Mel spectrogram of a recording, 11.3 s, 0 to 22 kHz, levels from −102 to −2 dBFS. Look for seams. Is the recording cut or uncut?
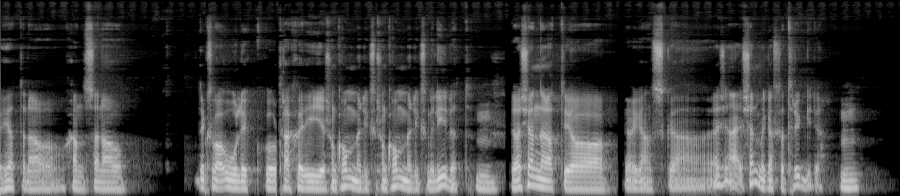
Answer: cut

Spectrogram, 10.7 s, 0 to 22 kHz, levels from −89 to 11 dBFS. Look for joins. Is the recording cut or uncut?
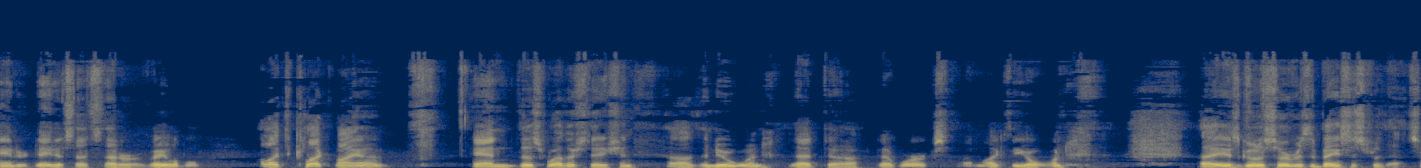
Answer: uncut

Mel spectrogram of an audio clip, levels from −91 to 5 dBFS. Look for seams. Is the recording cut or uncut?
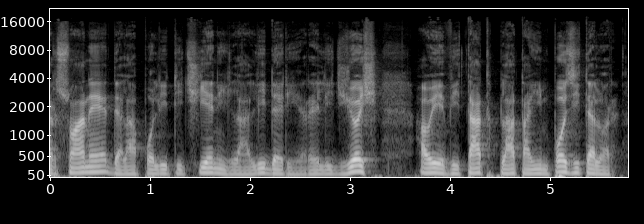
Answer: uncut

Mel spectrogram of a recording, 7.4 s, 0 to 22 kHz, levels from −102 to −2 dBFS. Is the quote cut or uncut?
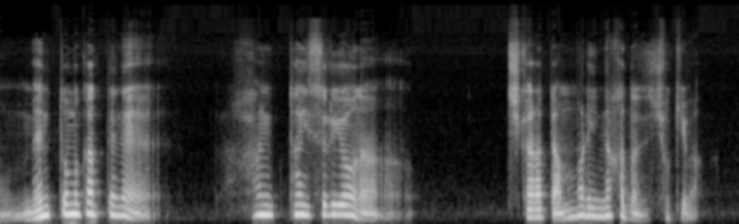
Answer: uncut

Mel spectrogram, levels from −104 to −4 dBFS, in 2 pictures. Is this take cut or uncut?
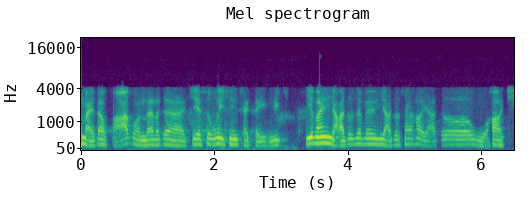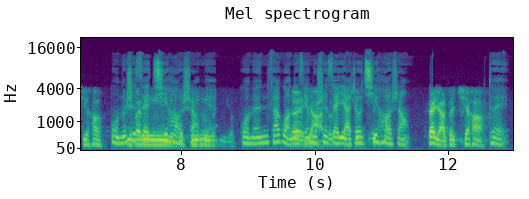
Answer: cut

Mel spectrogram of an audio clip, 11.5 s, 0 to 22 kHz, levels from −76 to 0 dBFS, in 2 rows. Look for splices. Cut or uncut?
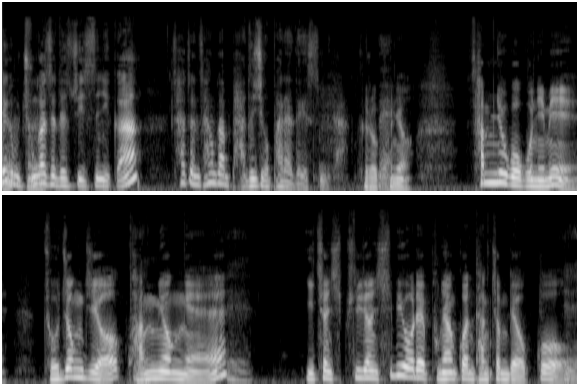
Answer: uncut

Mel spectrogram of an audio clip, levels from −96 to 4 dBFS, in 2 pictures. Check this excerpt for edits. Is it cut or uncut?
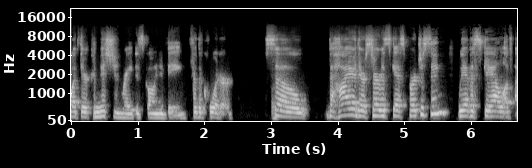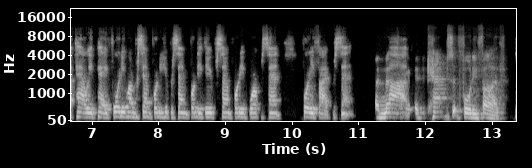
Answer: cut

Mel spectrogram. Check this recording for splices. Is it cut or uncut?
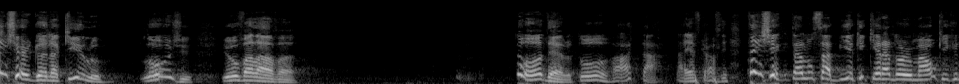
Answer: uncut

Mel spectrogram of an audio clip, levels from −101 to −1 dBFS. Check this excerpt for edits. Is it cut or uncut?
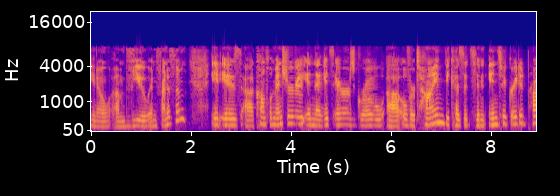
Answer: uncut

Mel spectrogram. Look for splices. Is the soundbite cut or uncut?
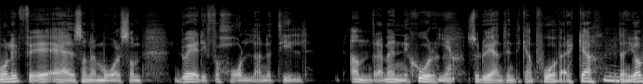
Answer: uncut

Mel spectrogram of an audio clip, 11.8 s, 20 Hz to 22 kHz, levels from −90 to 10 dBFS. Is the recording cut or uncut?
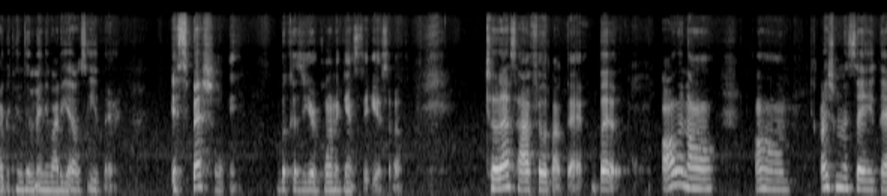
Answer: uncut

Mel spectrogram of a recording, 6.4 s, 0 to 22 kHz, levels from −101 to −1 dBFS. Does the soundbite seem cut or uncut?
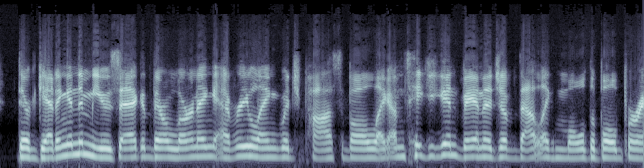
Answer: uncut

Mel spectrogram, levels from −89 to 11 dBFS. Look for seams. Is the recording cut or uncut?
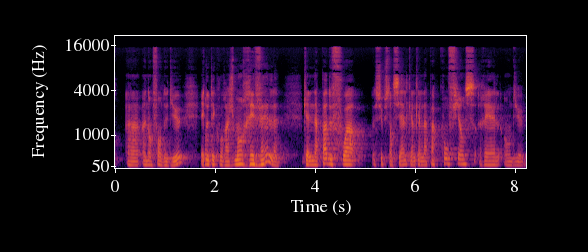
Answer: cut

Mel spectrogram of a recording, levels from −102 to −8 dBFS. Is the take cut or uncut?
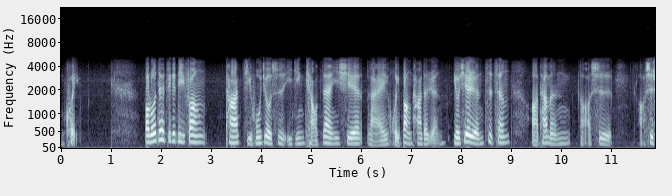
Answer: uncut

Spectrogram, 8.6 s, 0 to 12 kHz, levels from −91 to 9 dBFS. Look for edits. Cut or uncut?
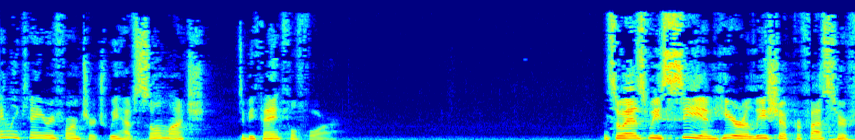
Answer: cut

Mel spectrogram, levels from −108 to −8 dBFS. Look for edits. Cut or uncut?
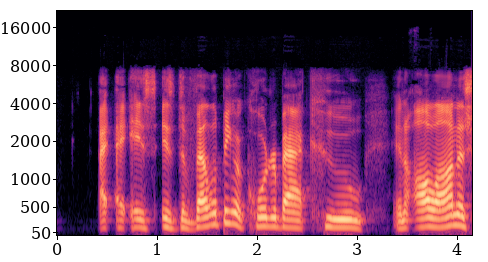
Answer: uncut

